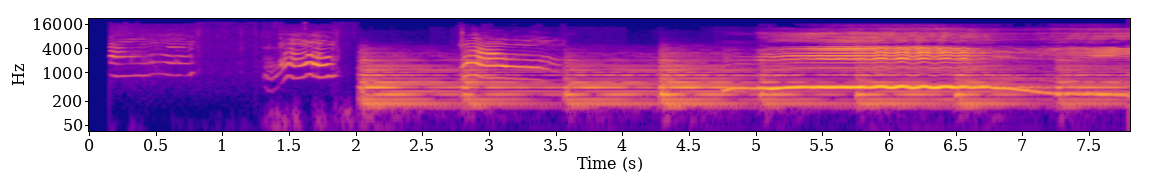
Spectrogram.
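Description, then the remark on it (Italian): Two high soprano voices sing imitation cat meows in the Comic Duet for Two Cats (Duetto buffo di due gatti), an 1825 composition for two sopranos and piano, first alone in short swooping phrases, then over steady piano chords, ending with a long vibrato-laden sung note above the accompaniment. “Duet e Comic Duet for Two Cats, è una composizione musicale risalente al 1825, pensata per essere eseguita da due gatte soprano accompagnate da un pianoforte.”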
